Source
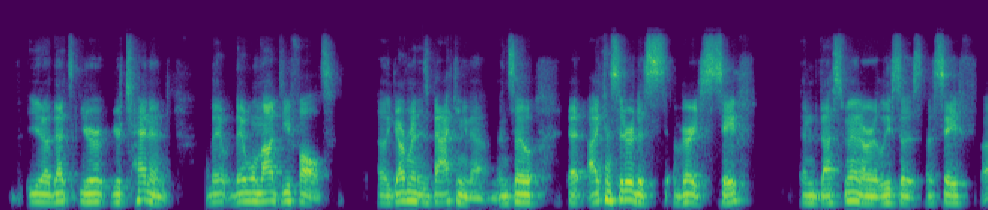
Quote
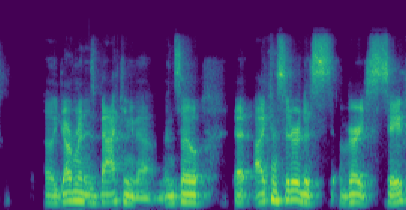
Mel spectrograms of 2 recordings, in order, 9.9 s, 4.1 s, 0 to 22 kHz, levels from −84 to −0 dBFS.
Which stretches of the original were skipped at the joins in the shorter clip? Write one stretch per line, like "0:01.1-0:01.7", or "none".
none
